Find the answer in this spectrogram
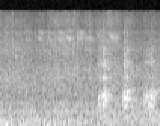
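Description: Chickens clucking faintly, with three short clucks in quick succession in the second half.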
